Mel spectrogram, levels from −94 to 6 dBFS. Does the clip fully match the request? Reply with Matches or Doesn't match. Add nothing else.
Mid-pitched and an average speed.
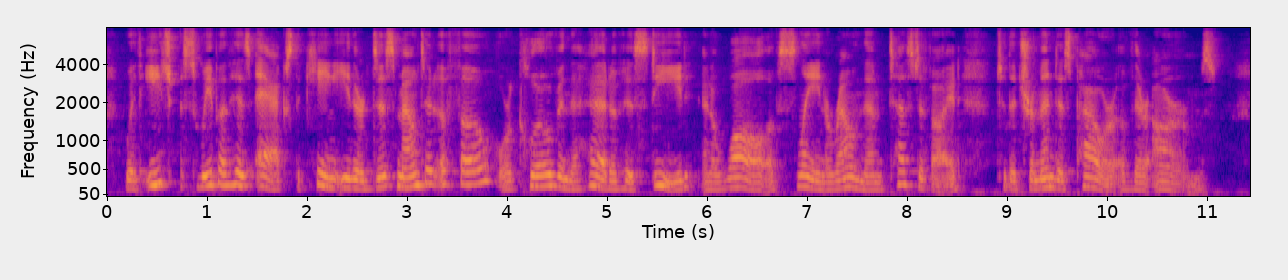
Matches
